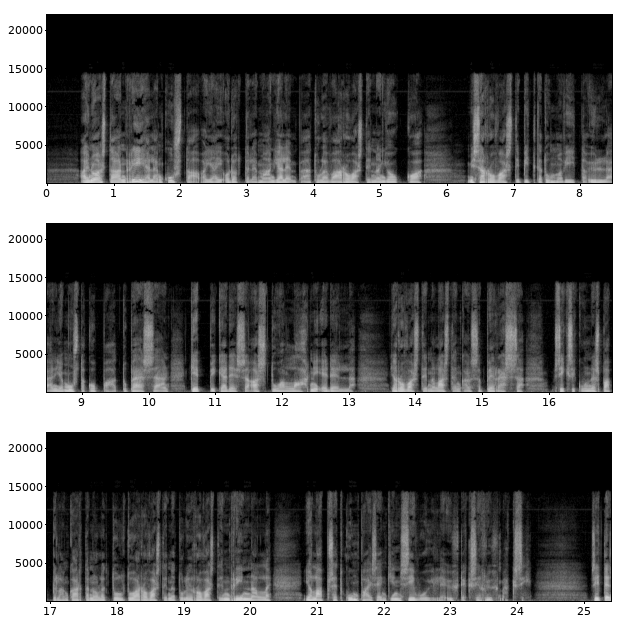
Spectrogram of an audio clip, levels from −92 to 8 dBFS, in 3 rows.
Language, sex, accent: Finnish, female, native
